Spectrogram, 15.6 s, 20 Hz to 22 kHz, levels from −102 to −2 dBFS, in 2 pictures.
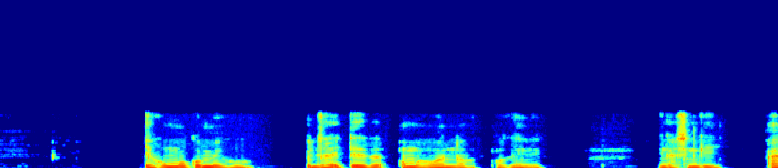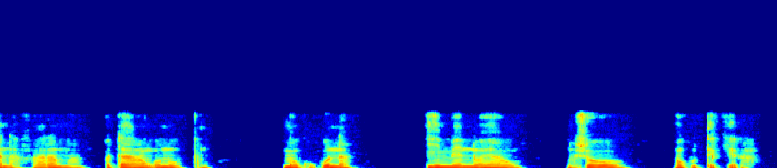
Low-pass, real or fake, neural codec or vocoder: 7.2 kHz; real; none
